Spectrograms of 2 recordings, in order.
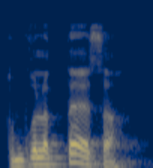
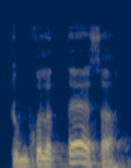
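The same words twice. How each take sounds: The two takes are said the same way.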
